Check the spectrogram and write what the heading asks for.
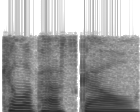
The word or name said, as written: kilopascal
